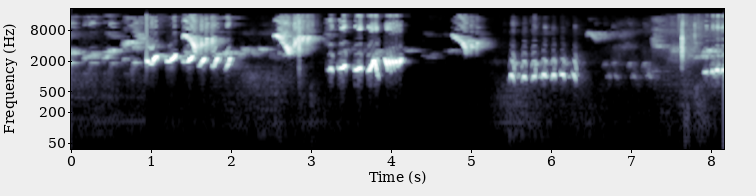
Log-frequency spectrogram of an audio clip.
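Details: Energetic white-rumped shama song aimed at provoking rival males: quick series of repeated rising notes, loud upward-swept whistles, and a rattling run of lower repeated notes, with brief silences between phrases.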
